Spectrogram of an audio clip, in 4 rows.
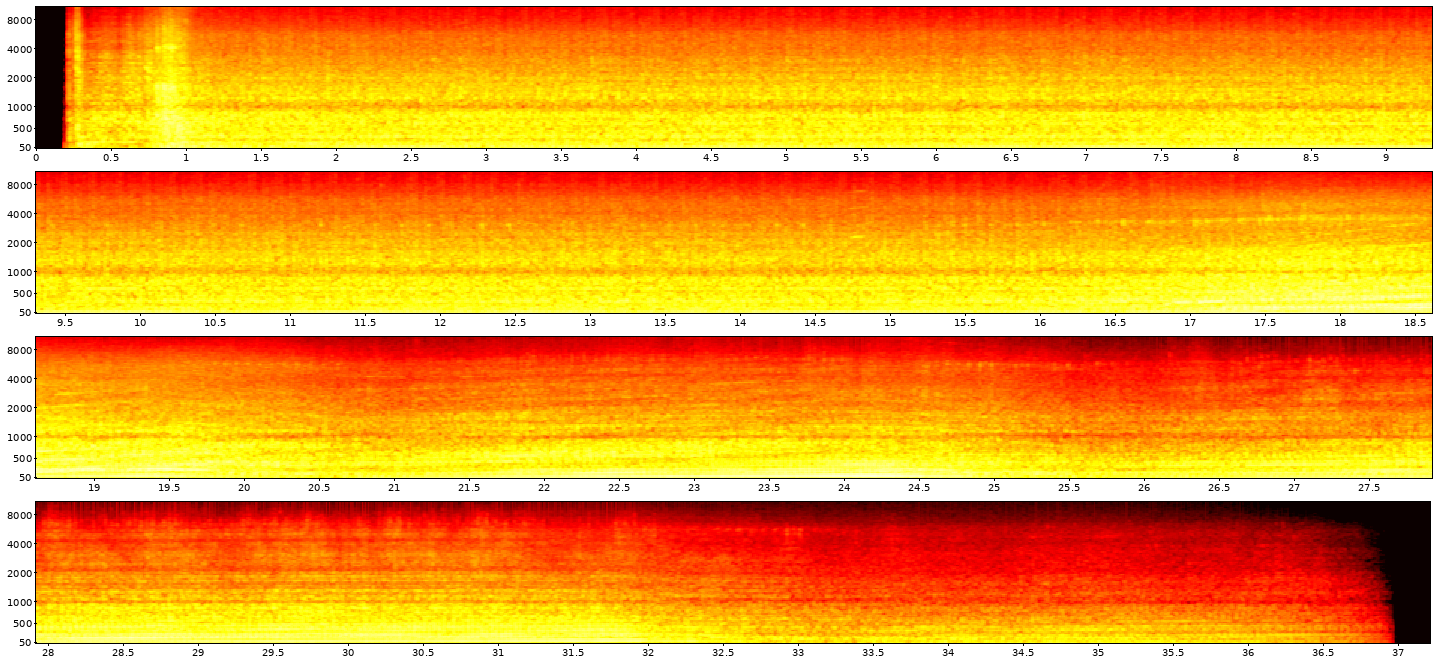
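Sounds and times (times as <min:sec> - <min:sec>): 
1954 big rig truck engine starting: 0:00.2 - 0:36.9.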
